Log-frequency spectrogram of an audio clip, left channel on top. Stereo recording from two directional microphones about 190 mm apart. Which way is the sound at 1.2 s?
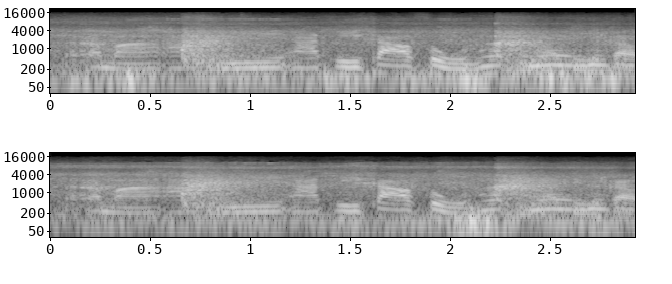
50° left (ahead or behind).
